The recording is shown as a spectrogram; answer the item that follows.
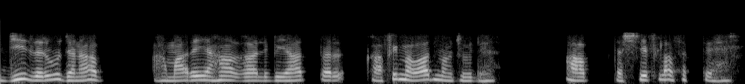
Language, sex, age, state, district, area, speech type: Urdu, male, 18-30, Delhi, North East Delhi, rural, conversation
